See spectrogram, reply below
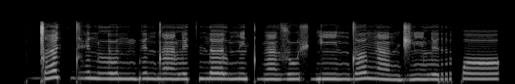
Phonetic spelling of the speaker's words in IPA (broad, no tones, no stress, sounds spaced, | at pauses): ɡ͡ǀ æ tʲ dʱ ɪ n l ʊ n m b ɪ n d æ̃ l ɪ tʲ n ɜ l n ĩ tʲ b æ̃ z u ʃ ɡ ĩ n d ʌ ŋ æ̃ n d͡ʒ ĩ l ɪ r p ɔ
